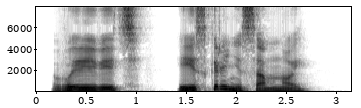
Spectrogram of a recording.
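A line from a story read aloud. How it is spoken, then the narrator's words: Grumbling from behind. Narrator (Russian): проворчал за ее спиной ректор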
